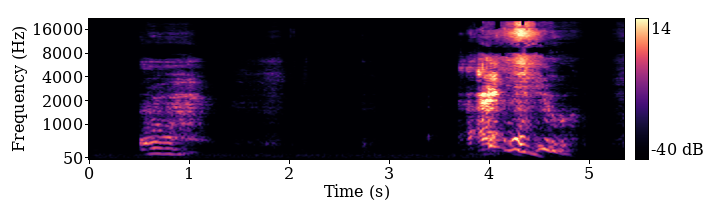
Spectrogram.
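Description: A strained, voiced sound held back, a pause, then one forceful explosive sneeze from an adult.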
